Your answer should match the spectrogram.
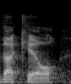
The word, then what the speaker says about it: Kiln: We're right on, so we're in The Kill, and you say it like The Kill, but it's spelled K-I-L-N.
